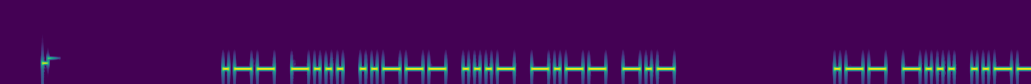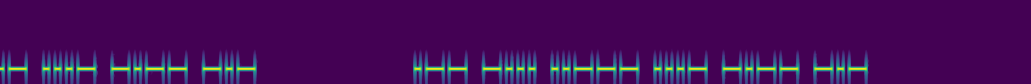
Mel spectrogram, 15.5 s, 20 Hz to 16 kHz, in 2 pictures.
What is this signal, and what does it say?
Morse code, heard as a keyed tone, about 28 wpm, 700 Hz. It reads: WB2VYK WB2VYK WB2VYK
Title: Call Signs Repeated 2x - 28wpm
